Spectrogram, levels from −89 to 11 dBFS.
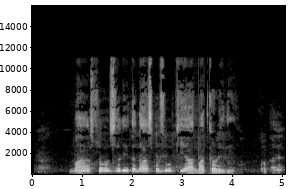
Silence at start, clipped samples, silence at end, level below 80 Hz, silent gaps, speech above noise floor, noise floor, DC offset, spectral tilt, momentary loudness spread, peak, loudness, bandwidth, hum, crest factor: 0.2 s; under 0.1%; 0.05 s; -60 dBFS; none; 39 dB; -55 dBFS; under 0.1%; -4 dB/octave; 14 LU; -2 dBFS; -16 LUFS; 11.5 kHz; none; 16 dB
